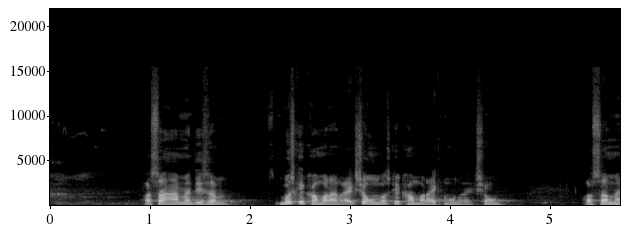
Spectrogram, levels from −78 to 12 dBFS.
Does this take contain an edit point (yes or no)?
no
